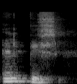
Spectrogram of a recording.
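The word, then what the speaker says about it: ἐλπίς: La palabra esperanza en griego se pronuncia elpis, de manera que la esperanza nace o se aprende precisamente en el proceso vital.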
